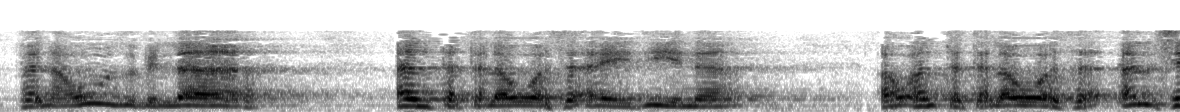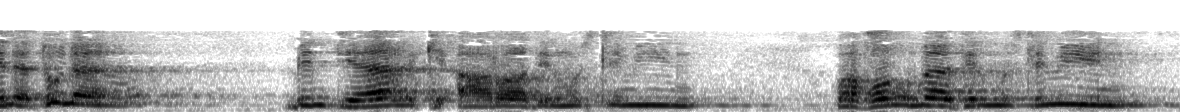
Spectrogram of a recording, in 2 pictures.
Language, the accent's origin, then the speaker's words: Arabic; Egypt; لقد كنا في بلادنا مصر زمنا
